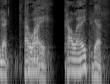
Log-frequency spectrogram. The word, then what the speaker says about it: Callais: Calais. Calais? Yeah. Callais.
